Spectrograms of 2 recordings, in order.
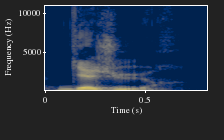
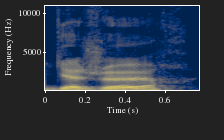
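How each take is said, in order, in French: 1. Le mot finit par un son 'ure'. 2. Le mot finit par un son 'eur'. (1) "C'est le même suffixe que dans blessure, injure, morsure, et on devrait donc dire gageure" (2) "c'est d'ailleurs souvent comme ça qu'il est prononcé, mais c'est un piège"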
